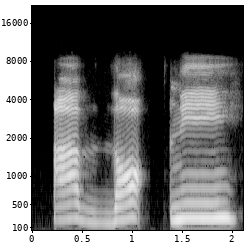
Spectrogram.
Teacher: Hamzah bukan ain. Hamzah dari tenggorokan bagian bawah.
